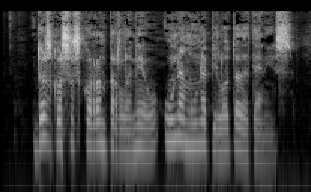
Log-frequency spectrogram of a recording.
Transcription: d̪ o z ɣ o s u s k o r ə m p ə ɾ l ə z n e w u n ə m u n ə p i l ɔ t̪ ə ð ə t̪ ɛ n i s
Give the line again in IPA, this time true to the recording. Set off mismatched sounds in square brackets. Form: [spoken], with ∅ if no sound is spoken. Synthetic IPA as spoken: d̪ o z ɣ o s u s k o r ə m p ə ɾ l ə [∅] n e w u n ə m u n ə p i l ɔ t̪ ə ð ə t̪ ɛ n i s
